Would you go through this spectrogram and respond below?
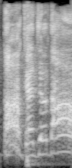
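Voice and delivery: very loud, high yell; angel's shout. Acted. Exasperated angel yells at the village head, high hammed-up shout. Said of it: "malaikate bengok".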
